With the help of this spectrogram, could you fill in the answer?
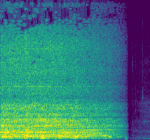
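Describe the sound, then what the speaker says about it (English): A Revlon blow dryer runs close and loud, drying wet products on a wig cap with a steady whooshing roar that cuts off abruptly near the end. "Now I'm going to use my Revlon blow dryer to dry up what I've just applied to my cap."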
